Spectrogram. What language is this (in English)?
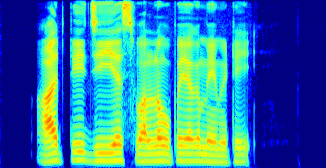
Telugu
